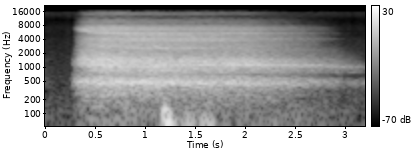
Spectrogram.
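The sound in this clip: A slow, deep breath taken during a mindfulness breathing exercise while lifting a ball overhead. It is one long, airy rush that starts abruptly and fades gradually over about three seconds, with no talking.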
